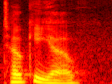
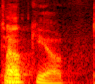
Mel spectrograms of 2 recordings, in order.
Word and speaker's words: Tokyo: It's not Tokyo. – It's Tokyo. Tokyo. – T-O-K-Y-O. Tokyo. – Tokyo. – Fun thing about the Japanese language, every syllable has the same emphasis. That's why it sounds like.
